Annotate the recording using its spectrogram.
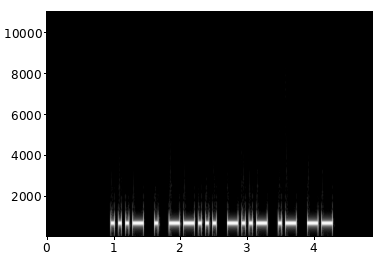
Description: Morse code, heard as a keyed tone, about 21 wpm, 700 Hz. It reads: VE7XAM
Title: DXCC-100 Call Signs - 6 Characters - Repeated 3x - 22wpm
